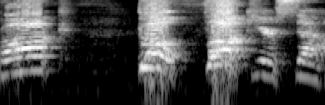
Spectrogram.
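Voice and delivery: drawn-out, furious, loud, very slow angry shout. Retelling a wrestler's reply in the ring: loud angry retort. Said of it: "And he says it loud".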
